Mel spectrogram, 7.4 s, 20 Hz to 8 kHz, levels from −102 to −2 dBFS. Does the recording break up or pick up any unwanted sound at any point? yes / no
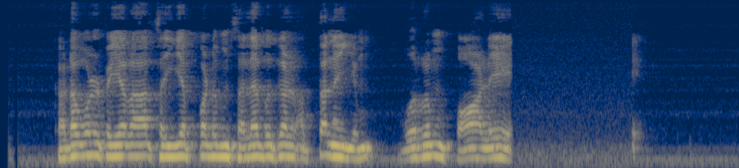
no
